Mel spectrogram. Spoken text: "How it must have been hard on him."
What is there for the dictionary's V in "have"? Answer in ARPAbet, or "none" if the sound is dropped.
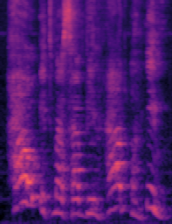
V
